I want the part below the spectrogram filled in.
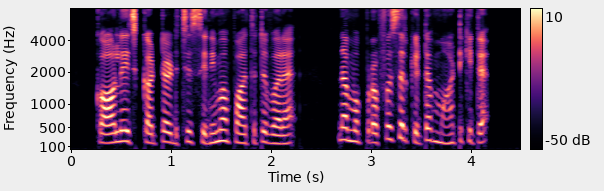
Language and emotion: Tamil, sad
